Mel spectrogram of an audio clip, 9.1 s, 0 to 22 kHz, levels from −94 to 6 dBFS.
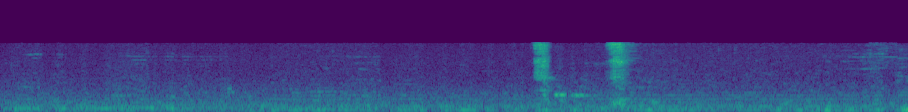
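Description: No technical faults can be heard anywhere in the speech recording.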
